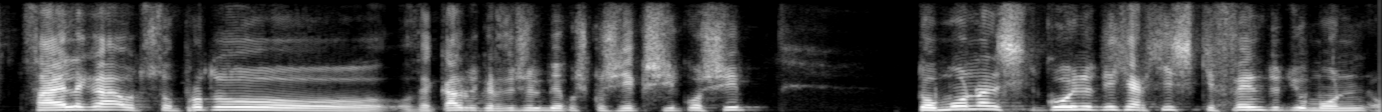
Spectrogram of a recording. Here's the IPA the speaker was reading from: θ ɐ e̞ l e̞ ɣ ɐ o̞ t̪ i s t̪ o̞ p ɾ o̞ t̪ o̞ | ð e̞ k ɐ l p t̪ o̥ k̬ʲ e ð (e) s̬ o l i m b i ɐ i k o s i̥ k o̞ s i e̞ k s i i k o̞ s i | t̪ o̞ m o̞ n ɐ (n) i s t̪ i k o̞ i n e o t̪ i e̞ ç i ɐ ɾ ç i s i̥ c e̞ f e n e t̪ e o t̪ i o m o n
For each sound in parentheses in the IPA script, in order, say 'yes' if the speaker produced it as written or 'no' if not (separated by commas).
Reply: no, yes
